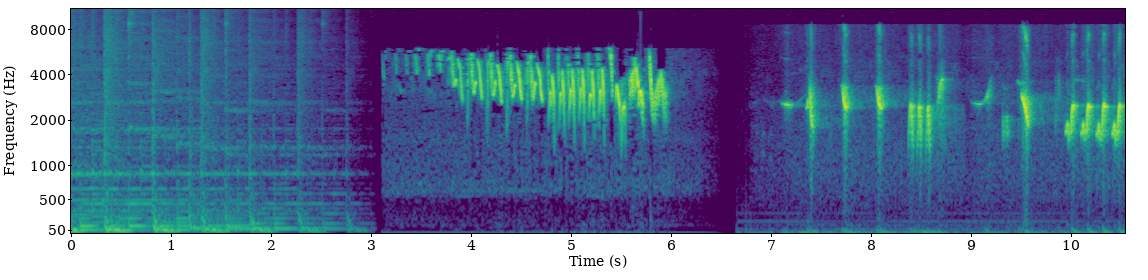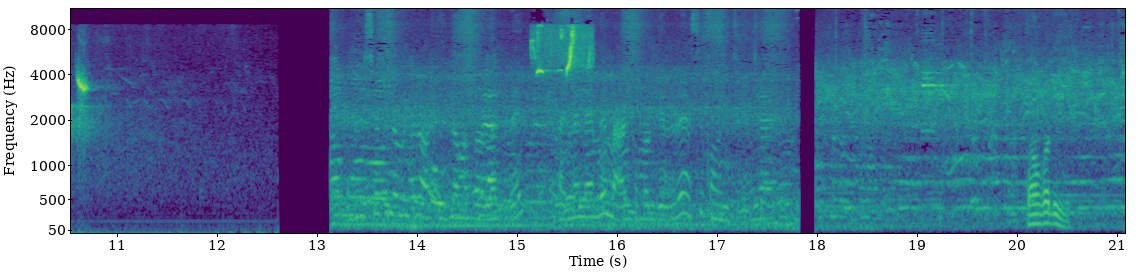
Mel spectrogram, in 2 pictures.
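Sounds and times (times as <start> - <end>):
birdsong chirps and whistles: 3.1 - 12.6, 15.1 - 15.8, 18.1 - 21.0.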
